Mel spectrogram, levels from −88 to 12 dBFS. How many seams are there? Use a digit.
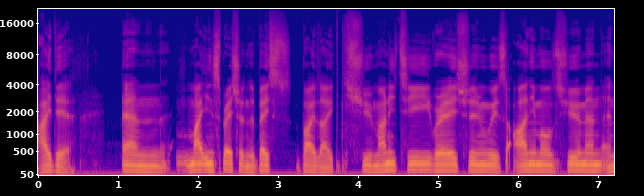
2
